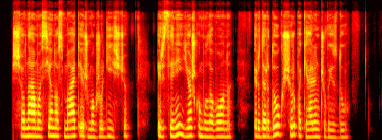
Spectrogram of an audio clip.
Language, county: Lithuanian, Vilnius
